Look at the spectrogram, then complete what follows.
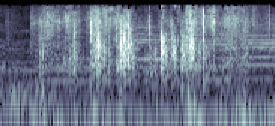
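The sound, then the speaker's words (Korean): Paper being folded into a ddakji: a few quick, crisp crinkling and creasing bursts in close succession, moderately loud, with no talking. “쓱쓱싹싹 이렇게 접어가지고 완성.”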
